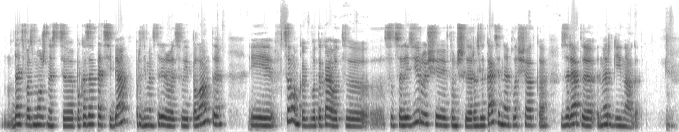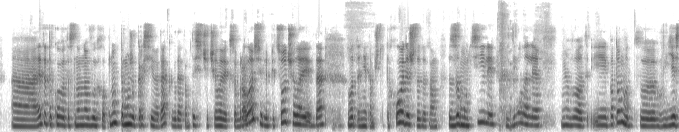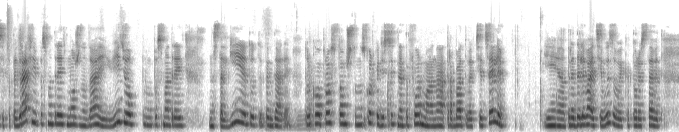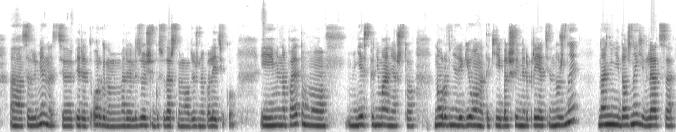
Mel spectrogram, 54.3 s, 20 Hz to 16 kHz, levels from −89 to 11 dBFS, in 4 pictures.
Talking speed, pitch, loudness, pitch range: 130 wpm, 215 Hz, -19 LUFS, 200-235 Hz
